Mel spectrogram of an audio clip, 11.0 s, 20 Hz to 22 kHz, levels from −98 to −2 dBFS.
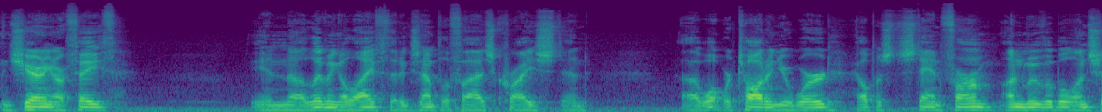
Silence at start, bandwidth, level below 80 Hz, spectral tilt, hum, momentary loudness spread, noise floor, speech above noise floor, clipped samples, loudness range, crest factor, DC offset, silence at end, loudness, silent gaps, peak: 0 s; 15 kHz; -52 dBFS; -6 dB/octave; none; 13 LU; -52 dBFS; 24 dB; under 0.1%; 5 LU; 22 dB; under 0.1%; 0 s; -29 LUFS; none; -8 dBFS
